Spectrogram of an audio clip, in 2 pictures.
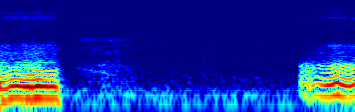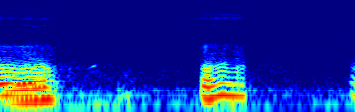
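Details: Sleeping Dachshund snoring: three loud, rasping, low-pitched snores, each under about a second long, spaced a few seconds apart, with quiet breathing hiss between them.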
